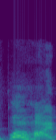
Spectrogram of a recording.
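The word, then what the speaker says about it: Blåhaj: recently i got a blah just for the bit which i think isn't really haha funny but is blah huh and before somebody corrects me i know the correct pronunciation is blow high but that doesn't work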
